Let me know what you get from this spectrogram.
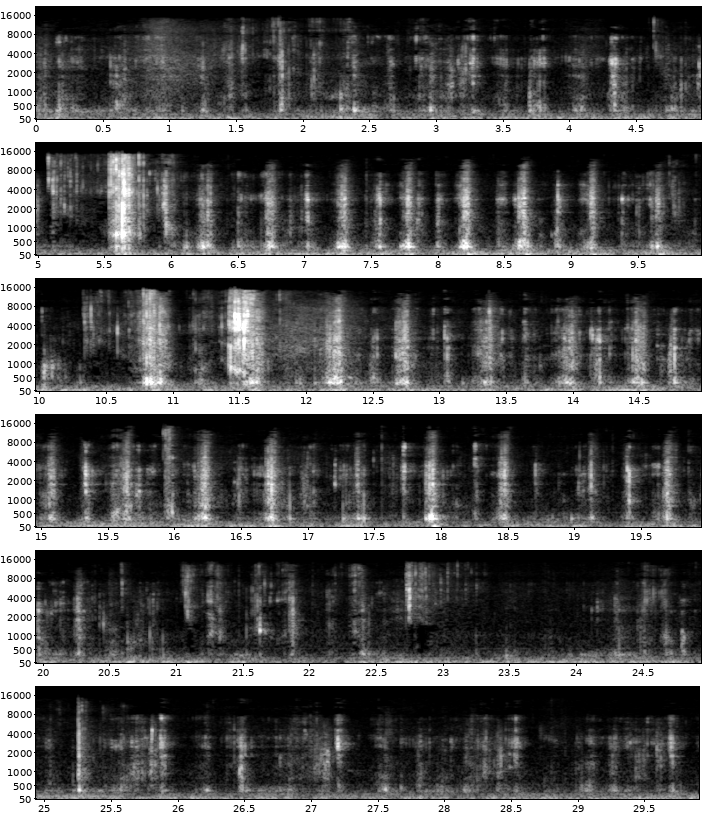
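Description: Close-up chewing of stir-fried Thai basil pork with rice: a steady run of wet mouth clicks and crunching. There are a few louder sharp clicks about five and a half seconds in and again around eleven seconds.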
